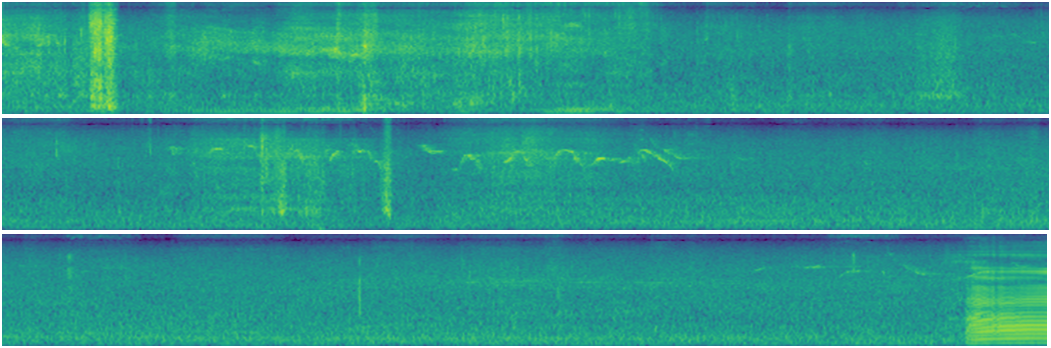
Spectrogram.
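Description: A heavy rusted iron wheel is set down onto a metal-framed folding cart with a single sharp knock about half a second in. It is followed by steady outdoor background noise and a few faint clicks.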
